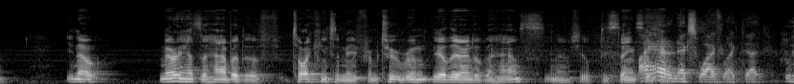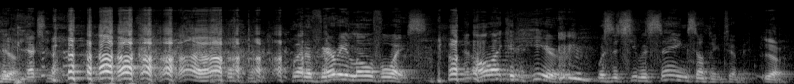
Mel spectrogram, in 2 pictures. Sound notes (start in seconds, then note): 8.0 laughs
